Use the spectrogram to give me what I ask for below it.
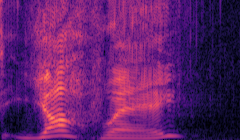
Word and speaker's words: Yahweh: It's Yahweh, if you want to pronounce it.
